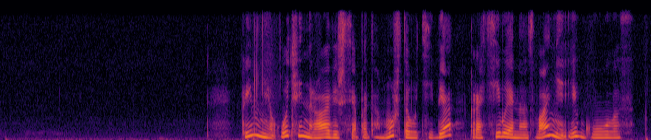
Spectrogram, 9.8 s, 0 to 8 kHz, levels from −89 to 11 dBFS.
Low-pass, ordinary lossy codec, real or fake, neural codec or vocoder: 7.2 kHz; none; real; none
